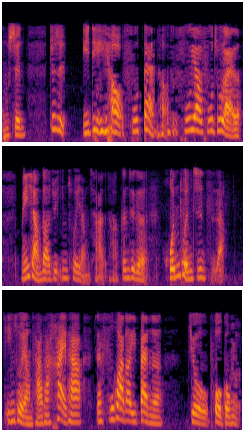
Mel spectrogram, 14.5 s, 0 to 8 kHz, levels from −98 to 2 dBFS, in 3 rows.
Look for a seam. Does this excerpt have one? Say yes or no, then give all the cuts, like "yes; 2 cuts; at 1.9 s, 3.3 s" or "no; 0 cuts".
yes; 1 cut; at 11.7 s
